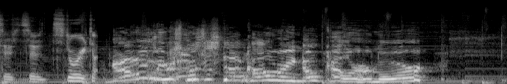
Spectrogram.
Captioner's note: growling angrily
